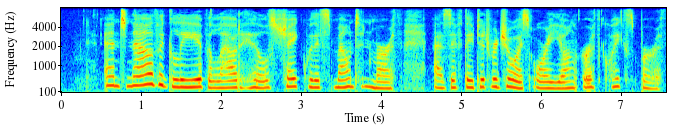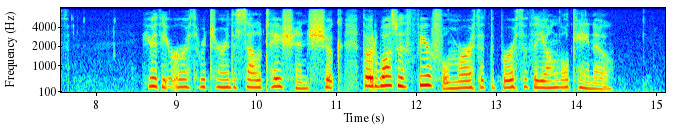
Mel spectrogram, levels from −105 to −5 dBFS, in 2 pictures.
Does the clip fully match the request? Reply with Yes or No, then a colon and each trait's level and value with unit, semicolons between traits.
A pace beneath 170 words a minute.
No: average, 175 wpm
